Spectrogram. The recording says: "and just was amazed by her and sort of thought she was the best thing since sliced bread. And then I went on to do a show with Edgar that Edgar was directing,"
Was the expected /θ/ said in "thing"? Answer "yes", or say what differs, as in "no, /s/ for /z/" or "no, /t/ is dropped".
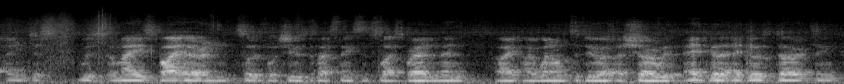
yes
